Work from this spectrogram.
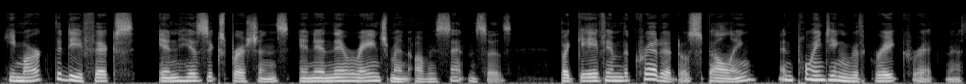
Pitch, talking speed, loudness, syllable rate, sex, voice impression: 160 Hz, 160 wpm, -17 LUFS, 4.7 syllables/s, female, feminine, very adult-like, slightly powerful, clear, slightly sincere, friendly, reassuring, slightly elegant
